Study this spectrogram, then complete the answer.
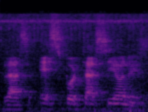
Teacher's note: The letter X, for me personally, I just pronounce it like an S.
